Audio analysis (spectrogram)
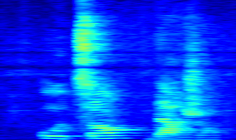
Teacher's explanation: Autant, don't pronounce the T, autant d'argent.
